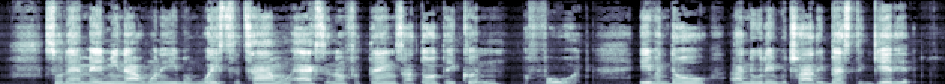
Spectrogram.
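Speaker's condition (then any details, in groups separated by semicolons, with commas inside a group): No condition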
